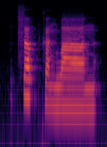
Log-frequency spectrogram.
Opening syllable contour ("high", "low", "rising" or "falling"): high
